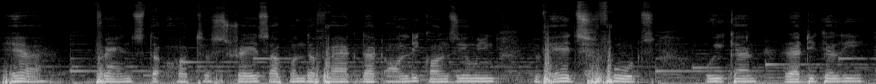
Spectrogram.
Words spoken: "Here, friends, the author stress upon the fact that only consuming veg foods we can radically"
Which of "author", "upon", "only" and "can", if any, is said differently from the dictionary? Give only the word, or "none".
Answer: author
